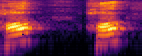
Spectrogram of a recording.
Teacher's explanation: এটা মানে কণ্ঠনালী থেকেই উচ্চারিত এক্ষেত্রে জিভা কারো সঙ্গে কোন স্পর্শ করে না আপনি উচ্চারণ করে দেখুন হ দেখুন জিভা নরমাল থাকছে কিন্তু এখানে · আপনি উচ্চারণ করে দেখুন না, হ হ, দেখুন জিভা নর্মাল থাকছে কিন্তু এখানে উচ্চারণটা আপনার কণ্ঠের যে নালী সেখান থেকে উচ্চারণটা আসে, তাই হকে বলা হয় কণ্ঠনালীয় ব্যঞ্জন বা কণ্ঠনালী কণ্ঠবর্ণ। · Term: কন্ঠবর্ণ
